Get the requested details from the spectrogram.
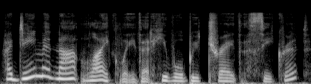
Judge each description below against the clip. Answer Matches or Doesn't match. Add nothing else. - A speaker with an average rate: Doesn't match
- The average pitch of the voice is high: Matches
